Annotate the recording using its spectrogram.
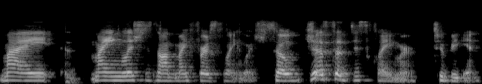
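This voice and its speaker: A woman talks in a Brazilian Portuguese accent, her voice fairly low with fairly even intonation. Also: moderate pace. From southern Brazil. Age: 20s. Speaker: nonprofit director, youth activist. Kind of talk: presentation. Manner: non-fluent English.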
